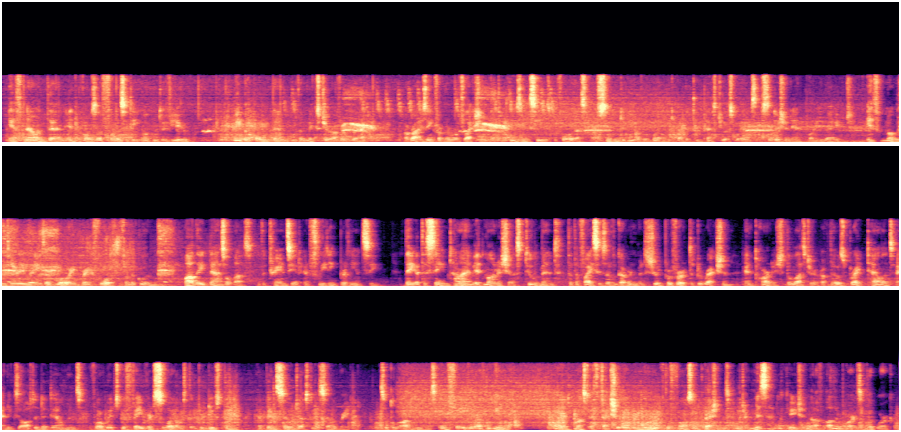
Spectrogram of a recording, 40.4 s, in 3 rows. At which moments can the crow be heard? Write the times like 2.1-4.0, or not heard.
4.2-16.1.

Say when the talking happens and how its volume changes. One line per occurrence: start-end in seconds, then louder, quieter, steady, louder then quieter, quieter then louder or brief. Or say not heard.
0.0-40.3 steady.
